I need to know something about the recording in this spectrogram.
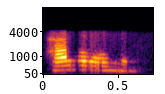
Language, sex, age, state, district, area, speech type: Sindhi, female, 45-60, Maharashtra, Mumbai Suburban, urban, conversation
